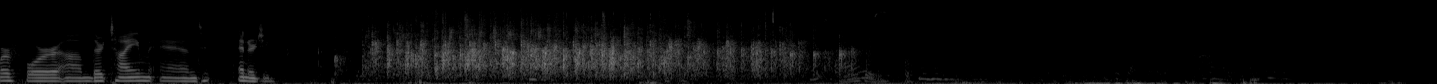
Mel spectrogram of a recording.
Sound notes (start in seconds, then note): 3.2 audience clapping; 9.9 people chattering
